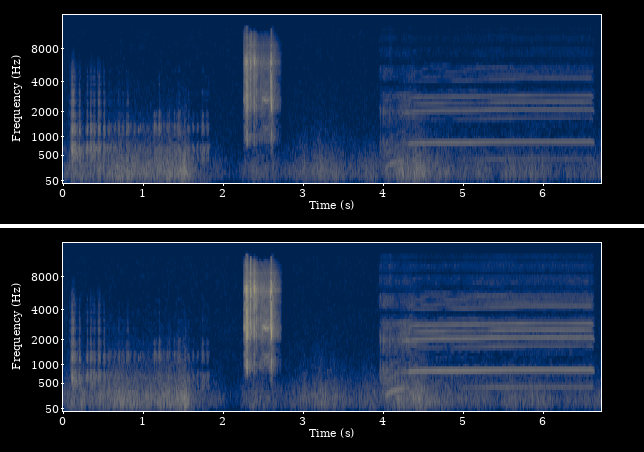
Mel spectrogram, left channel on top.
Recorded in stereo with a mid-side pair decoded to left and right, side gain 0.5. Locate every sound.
0.1 s a dropped coin: 25° left
2.3 s a camera shutter: 40° right
4.0 s a blender: 40° right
